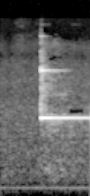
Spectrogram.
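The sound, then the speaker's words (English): A single computer notification beep: a clear, steady high electronic tone starts abruptly and holds, fading only slightly, over a faint low hum with no one talking. “Why is your phone making noise? Okay, you know what? I think it's my computer”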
